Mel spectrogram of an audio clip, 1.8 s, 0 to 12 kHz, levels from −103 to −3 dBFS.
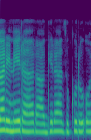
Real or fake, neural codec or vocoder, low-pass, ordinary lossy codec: fake; codec, 16 kHz, 4 kbps, FunCodec, trained on LibriTTS, 50 frames a second; 7.2 kHz; none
